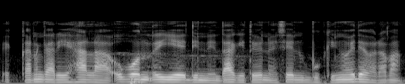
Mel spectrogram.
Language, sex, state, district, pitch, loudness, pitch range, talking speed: Chakma, male, Tripura, Unakoti, 105 Hz, -19 LUFS, 105-115 Hz, 175 wpm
